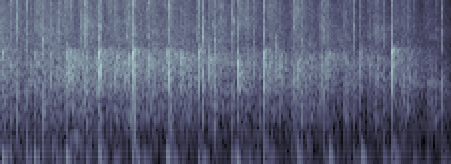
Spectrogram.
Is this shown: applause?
yes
